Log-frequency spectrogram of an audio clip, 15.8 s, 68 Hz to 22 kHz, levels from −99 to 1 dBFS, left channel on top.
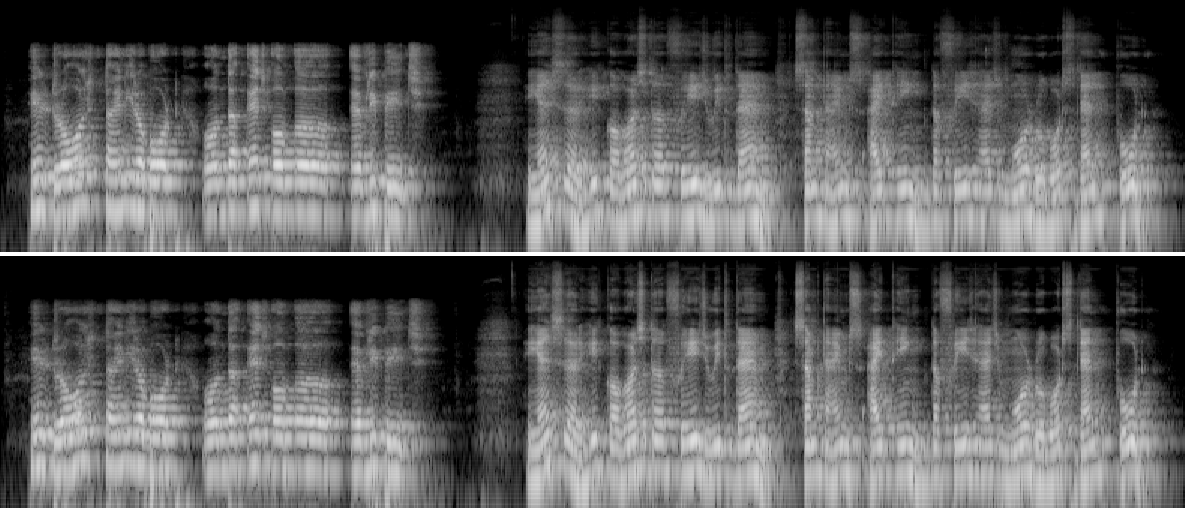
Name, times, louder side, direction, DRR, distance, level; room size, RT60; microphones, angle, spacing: voice 1, 0.4-2.3 2.7-4.4 4.7-5.6, left 1 dB, 40° left, 4 dB, 3.4 m, -21 dB
voice 2, 7.0-15.3, right 1 dB, 50° right, 3 dB, 3.2 m, -24 dB
27.0 x 15.0 x 7.0 m, 0.69 s
head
